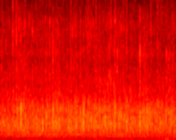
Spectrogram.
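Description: A church congregation at a Korean Sunday worship service applauds, a dense continuous wash of clapping from a large crowd, even in level and heard from within the hall.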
